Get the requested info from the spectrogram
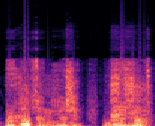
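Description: Loud, heavily distorted and bass-heavy edited audio, muffled with no treble, in two choppy chunks broken by a brief dropout a little after a second in.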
